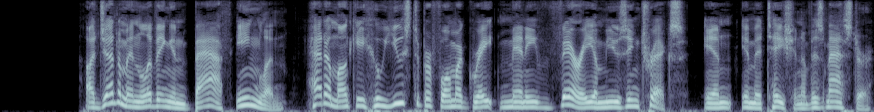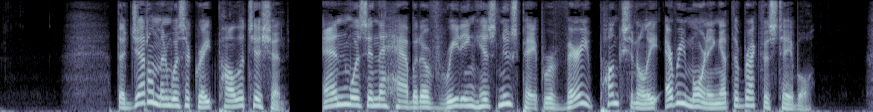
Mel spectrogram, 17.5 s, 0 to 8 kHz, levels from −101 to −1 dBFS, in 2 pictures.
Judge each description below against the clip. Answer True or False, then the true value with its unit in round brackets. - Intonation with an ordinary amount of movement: False (5.8 semitones)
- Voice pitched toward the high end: False (150 Hz)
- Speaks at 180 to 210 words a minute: False (160 wpm)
